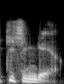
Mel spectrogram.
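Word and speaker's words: Kissinger: il caractérisé par la double défaite de Henry Kitinger alors dit ger prononcé en américain mais son allemand cri aux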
